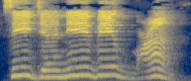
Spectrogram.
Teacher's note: Qalqalah surah, lantunannya kecil.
